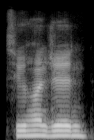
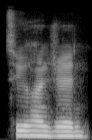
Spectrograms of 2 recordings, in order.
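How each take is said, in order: Both takes have the same delivery.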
